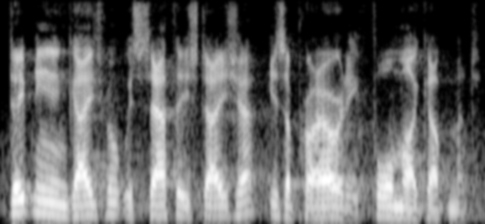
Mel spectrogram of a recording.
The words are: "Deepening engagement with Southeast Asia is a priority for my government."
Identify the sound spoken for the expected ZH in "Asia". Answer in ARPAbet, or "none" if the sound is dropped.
ZH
